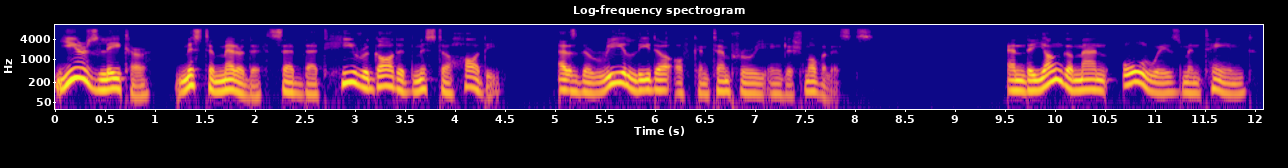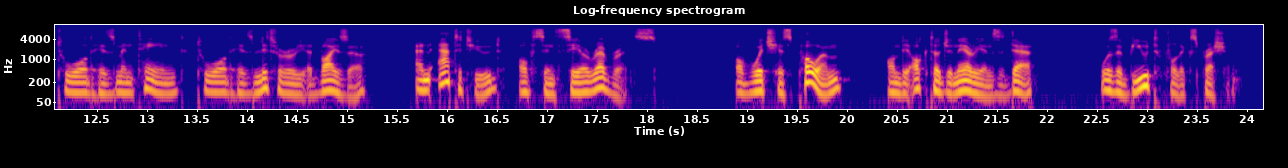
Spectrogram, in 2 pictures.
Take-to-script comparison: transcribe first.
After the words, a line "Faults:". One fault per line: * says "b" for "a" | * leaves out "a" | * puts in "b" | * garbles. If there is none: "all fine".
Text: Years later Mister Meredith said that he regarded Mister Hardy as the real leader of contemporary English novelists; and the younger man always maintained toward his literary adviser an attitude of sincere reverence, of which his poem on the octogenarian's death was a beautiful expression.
Years later Mister Meredith said that he regarded Mister Hardy as the real leader of contemporary English novelists; and the younger man always maintained toward his maintained toward his literary adviser an attitude of sincere reverence, of which his poem on the octogenarian's death was a beautiful expression.
Faults:
* puts in "maintained toward his"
